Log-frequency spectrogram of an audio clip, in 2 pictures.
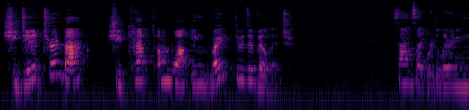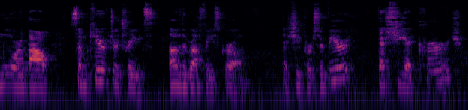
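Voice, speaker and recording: A woman teacher reading a story aloud to young children in an expressive, deliberate, instructive way with dramatic pauses. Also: medium pitch, slight background noise, poor audio. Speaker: kindergarten teacher.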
